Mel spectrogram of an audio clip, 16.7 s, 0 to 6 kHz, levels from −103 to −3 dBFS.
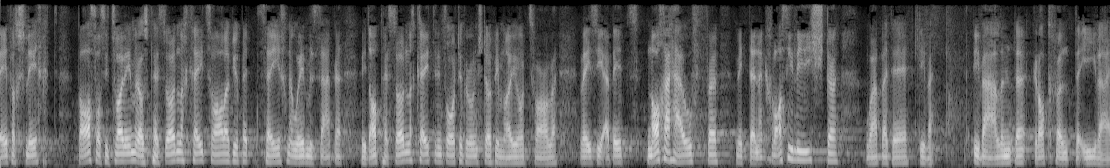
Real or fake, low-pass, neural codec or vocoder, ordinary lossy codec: fake; 5.4 kHz; codec, 16 kHz, 4 kbps, X-Codec, HuBERT features, trained on general audio; MP3, 32 kbps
